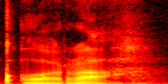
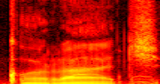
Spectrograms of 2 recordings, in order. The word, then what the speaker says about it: Korah: Korach, or really more correctly, Korah. Korah. Though it's spelled Korach, it's not Korach, but it's Korah.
